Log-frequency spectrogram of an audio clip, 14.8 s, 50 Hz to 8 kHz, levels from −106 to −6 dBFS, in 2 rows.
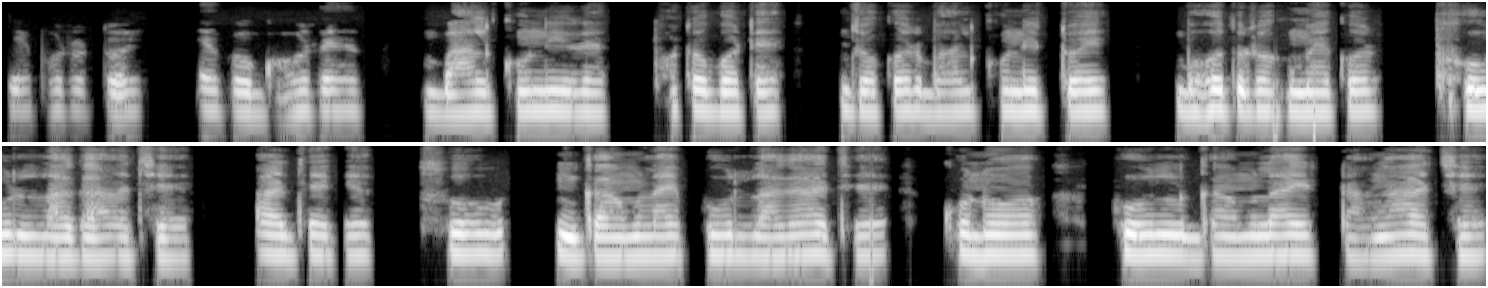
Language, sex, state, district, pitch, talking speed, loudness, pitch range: Bengali, male, West Bengal, Malda, 155 Hz, 115 wpm, -20 LUFS, 150-160 Hz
